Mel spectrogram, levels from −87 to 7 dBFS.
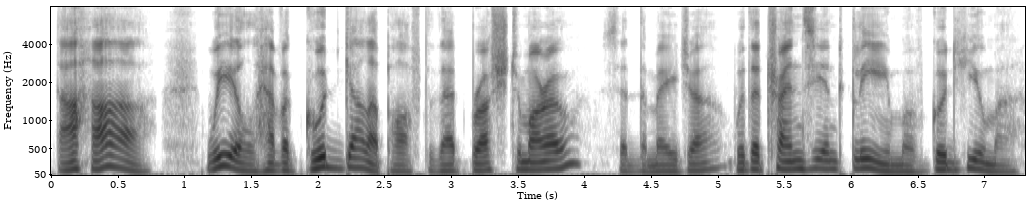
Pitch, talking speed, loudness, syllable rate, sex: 130 Hz, 170 wpm, -19 LUFS, 4.2 syllables/s, male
